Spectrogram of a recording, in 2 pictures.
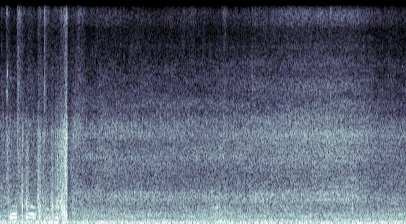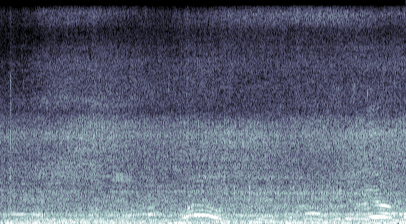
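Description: Steady low rumble of street traffic, with a car moving through near the end. A few short voice sounds come in over the last two seconds.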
